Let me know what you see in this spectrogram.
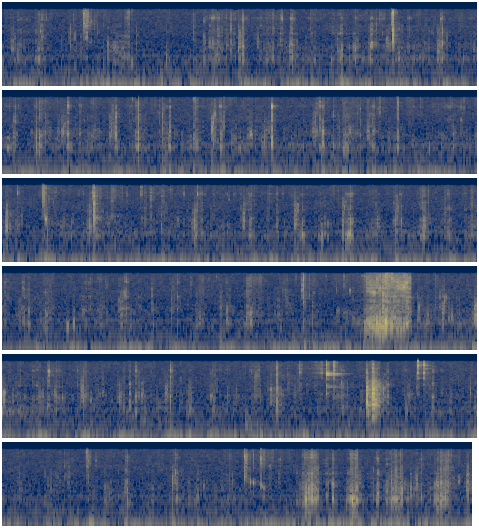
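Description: Close-miked chewing of beef and rice-cake soup, with many small wet mouth clicks throughout. One louder, longer mouth sound comes about two-thirds in, and a sharp single click a few seconds later.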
